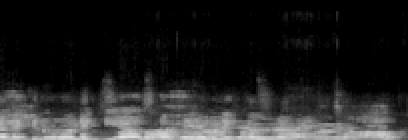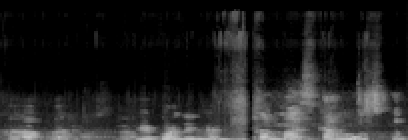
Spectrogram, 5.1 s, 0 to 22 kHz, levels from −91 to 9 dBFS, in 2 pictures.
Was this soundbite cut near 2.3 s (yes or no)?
no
